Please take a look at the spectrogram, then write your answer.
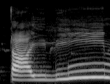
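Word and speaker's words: ptyalin: और लिखा जाता है यह पी से और प्रोनाउंस किया जाता है टी से। पी यहां पर साइलेंट रहता है।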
